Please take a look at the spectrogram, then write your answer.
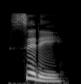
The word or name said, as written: city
